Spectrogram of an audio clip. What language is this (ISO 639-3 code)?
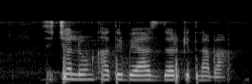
bho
